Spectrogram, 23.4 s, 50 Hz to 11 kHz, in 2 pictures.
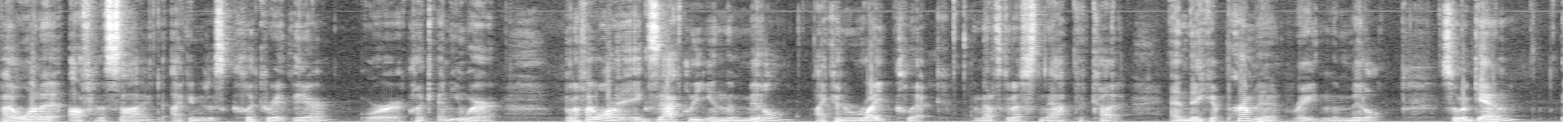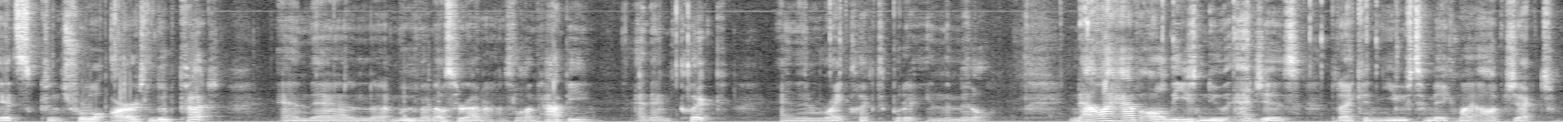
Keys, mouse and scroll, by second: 7.0-8.9 right drag, 10.7 super+z, 12.2 ctrl+r, 20.2-23.4 right drag.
